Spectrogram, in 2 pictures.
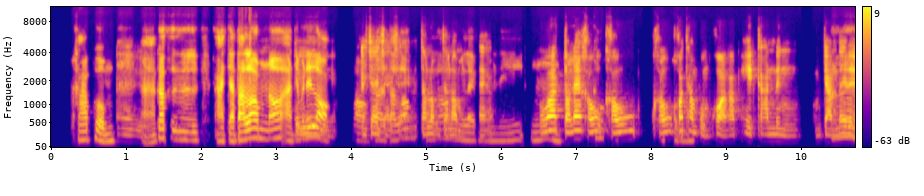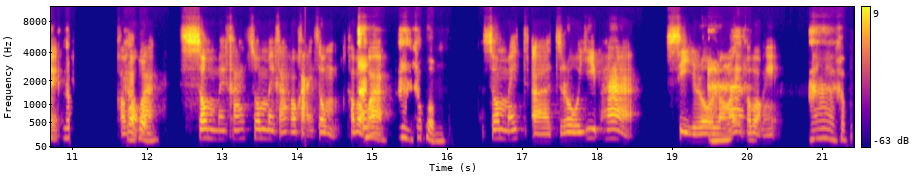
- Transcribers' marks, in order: none
- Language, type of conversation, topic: Thai, unstructured, เวลาที่ต้องต่อรองเรื่องเงิน คุณมักเริ่มต้นอย่างไร?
